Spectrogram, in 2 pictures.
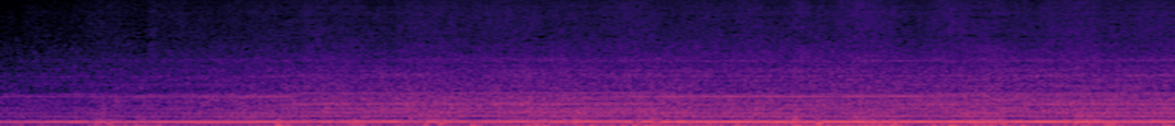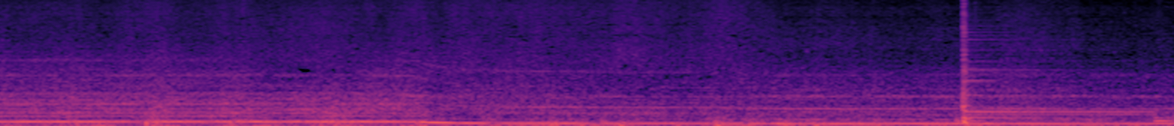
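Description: Motorboat engine running steadily, fading in over the first couple of seconds; its pitch drops abruptly about thirteen seconds in. An acoustic guitar strum comes in right at the end.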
